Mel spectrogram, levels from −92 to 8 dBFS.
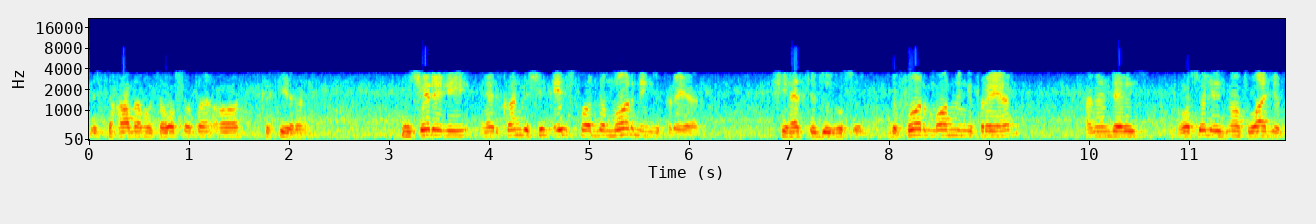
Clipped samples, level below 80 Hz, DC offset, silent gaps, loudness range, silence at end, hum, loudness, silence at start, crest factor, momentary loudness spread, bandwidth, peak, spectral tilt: under 0.1%; -52 dBFS; under 0.1%; none; 2 LU; 0 s; none; -14 LUFS; 0 s; 14 dB; 18 LU; 3.7 kHz; 0 dBFS; -10 dB/octave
